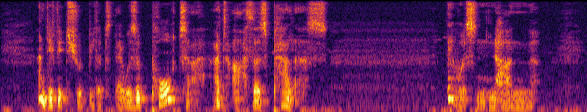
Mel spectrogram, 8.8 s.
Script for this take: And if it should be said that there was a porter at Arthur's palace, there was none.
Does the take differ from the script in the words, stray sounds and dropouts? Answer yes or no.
yes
